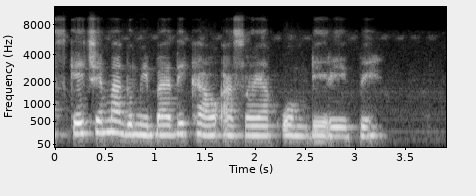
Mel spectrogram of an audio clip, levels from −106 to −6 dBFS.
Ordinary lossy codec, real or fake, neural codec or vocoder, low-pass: Opus, 24 kbps; real; none; 7.2 kHz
